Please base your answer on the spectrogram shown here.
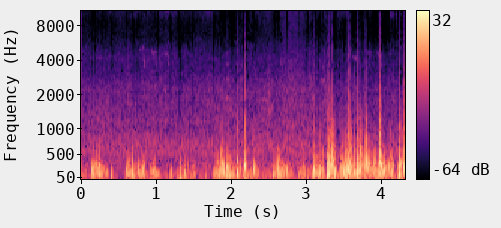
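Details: Lioness against lioness in a deadly fight over food, Kruger National Park, South Africa, 2024. Choppy, guttural snarls come in quick bursts, building to sharper, louder growls in the last two seconds.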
